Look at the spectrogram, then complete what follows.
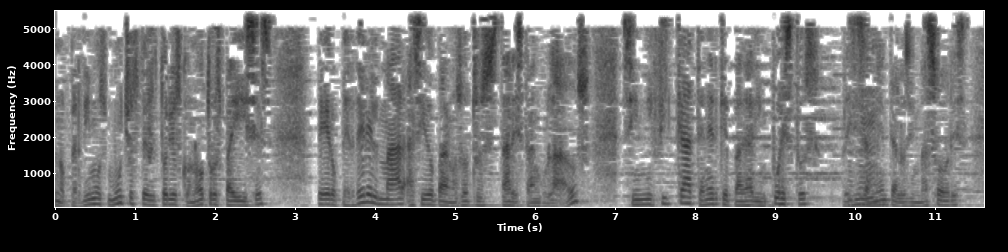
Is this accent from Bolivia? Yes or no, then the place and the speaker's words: yes; Bolivia; Entonces hemos tenido que optar como bolivianos a la Corte Internacional de La Haya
